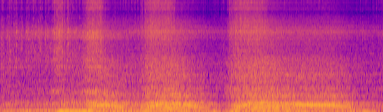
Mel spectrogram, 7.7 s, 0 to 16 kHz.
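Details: 1977 GMC Eleganza II motorhome, 455 cubic inch V8 with Edelbrock carburetor, at the motor access hatch after a new exhaust donut install: three smooth rev blips rise and fall cleanly, no ticking or puffing; exhaust leak cured.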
